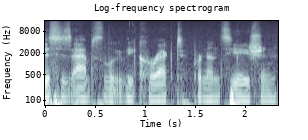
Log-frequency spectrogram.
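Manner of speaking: normal talking voice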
